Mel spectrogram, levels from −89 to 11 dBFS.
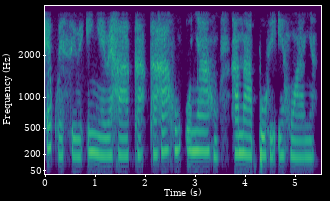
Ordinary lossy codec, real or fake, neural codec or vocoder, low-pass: none; real; none; 3.6 kHz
